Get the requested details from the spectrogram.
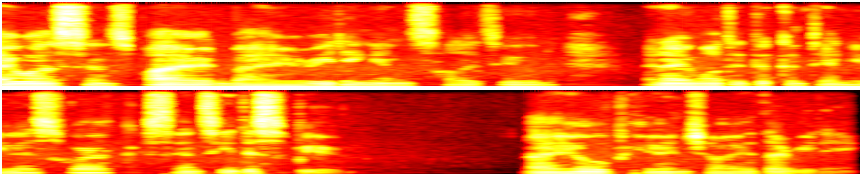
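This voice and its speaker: Moving at a moderate pace, this speaker talks with a non-native accent. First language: not English. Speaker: fanfiction reader. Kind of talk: reading aloud.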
